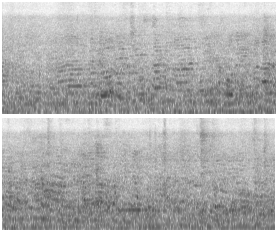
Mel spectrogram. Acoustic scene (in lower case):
crowded indoor space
